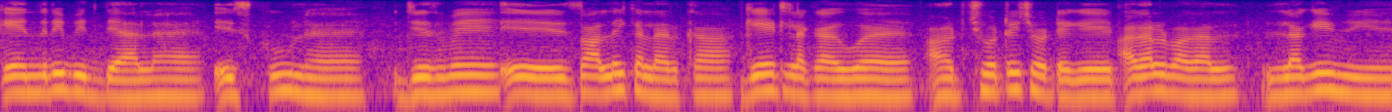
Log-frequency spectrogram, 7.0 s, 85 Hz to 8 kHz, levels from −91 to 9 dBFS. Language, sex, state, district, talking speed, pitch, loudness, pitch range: Hindi, male, Rajasthan, Churu, 170 wpm, 170 Hz, -15 LUFS, 165-185 Hz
